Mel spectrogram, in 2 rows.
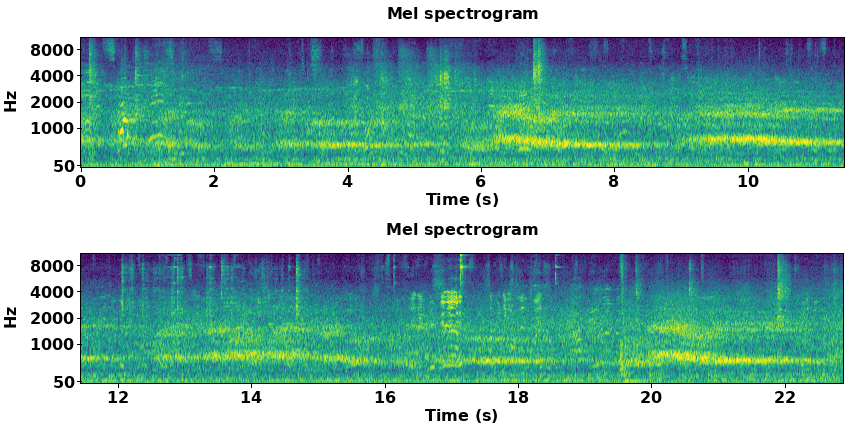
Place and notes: At the RWE soccer station during a soccer cup match. The sound of fireworks, fans chanting, the voice of the stadium speaker and the voice of the security guards, police and their dogs.
Am RWE Stadion während eines Pokal Spiels. Der Klang von Feuerwerkkörpern, Fangesänge, die Stimme des Stadionsprechers, Ordnern und Polizei mit ihren Hunden.
Projekt - Stadtklang//: Hörorte - topographic field recordings and social ambiences
Essen, Germany, 8 April 2014, 19:30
